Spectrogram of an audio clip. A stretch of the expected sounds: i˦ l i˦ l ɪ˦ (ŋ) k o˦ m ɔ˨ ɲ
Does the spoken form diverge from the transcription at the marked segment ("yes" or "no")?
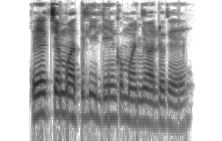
no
